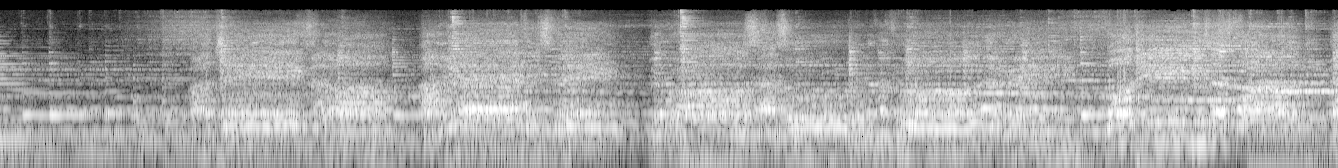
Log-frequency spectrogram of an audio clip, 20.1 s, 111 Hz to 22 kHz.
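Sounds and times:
band accompanying: 0.0 - 20.0
congregation singing: 2.1 - 20.0.

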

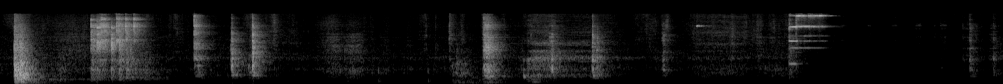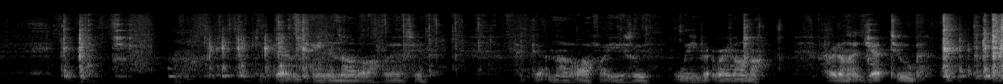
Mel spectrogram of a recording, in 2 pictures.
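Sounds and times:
sharp metallic clink: 7.9 - 8.5.

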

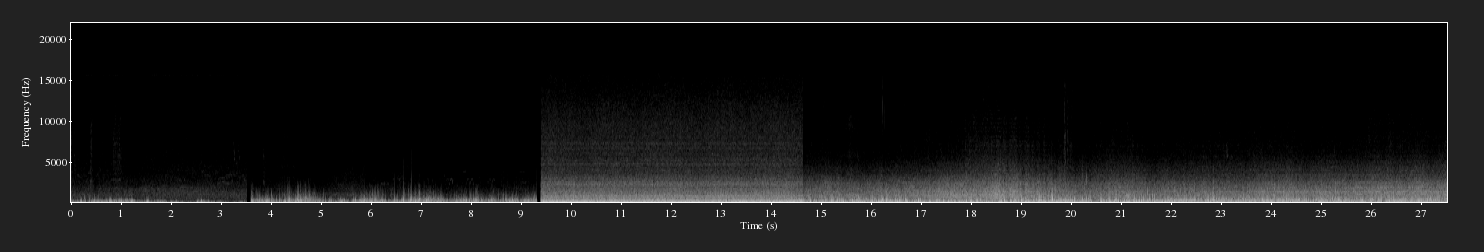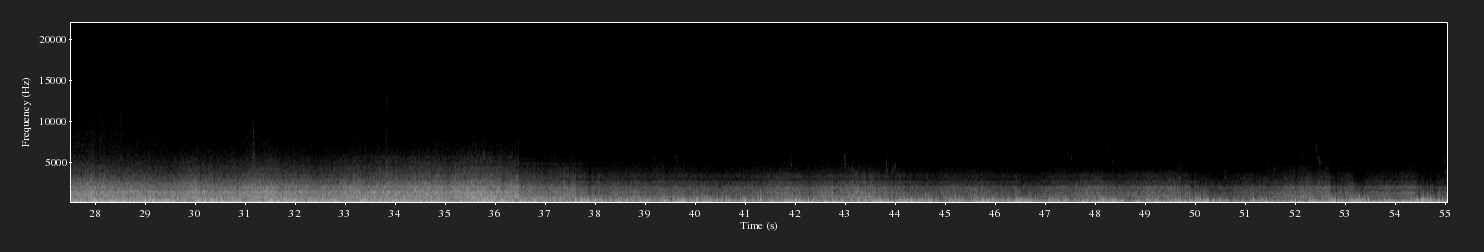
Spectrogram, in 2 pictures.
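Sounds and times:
wind noise on microphone: 0.0 - 55.0
boat churning through water: 9.4 - 14.7
ferry engines droning: 9.4 - 14.7
boat engine low hum: 9.4 - 55.0.

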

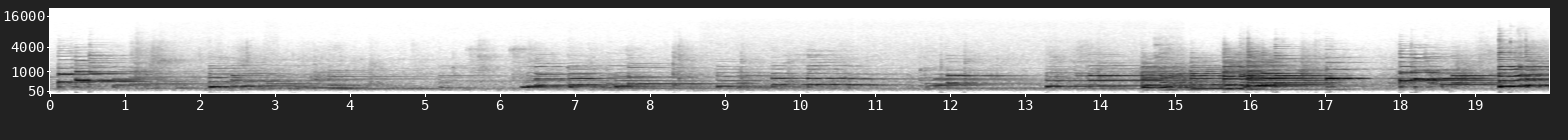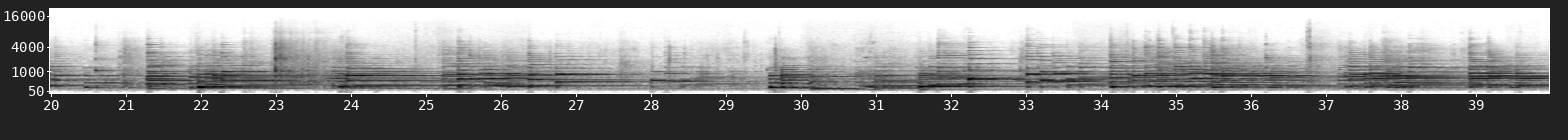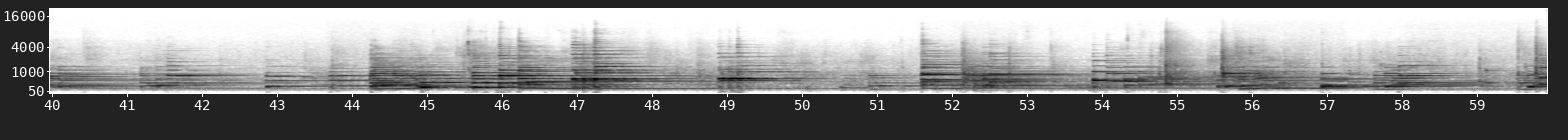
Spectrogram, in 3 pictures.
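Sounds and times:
fingerpicked classical guitar: 0.0 - 59.9.

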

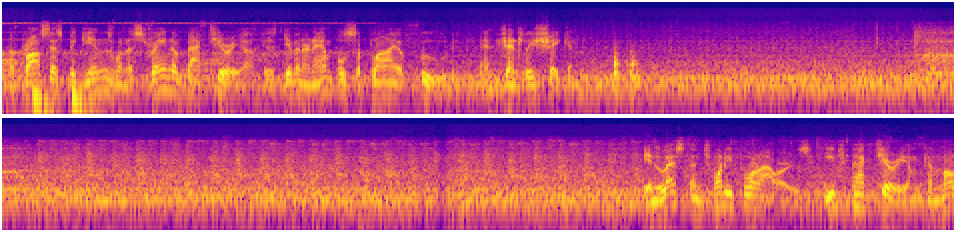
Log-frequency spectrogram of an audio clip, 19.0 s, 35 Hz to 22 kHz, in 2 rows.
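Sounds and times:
laboratory shaker humming and rattling: 0.0 - 19.0.

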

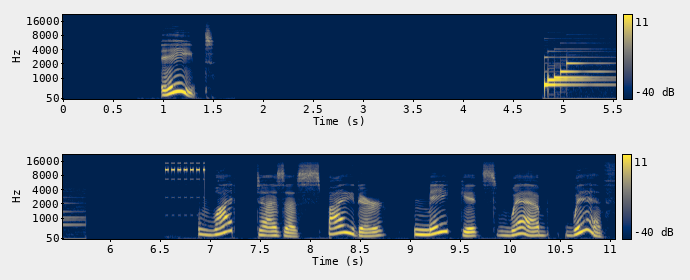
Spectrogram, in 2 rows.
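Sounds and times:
bright electronic chime: 6.6 - 7.0
short high electronic ticks: 6.6 - 7.0.

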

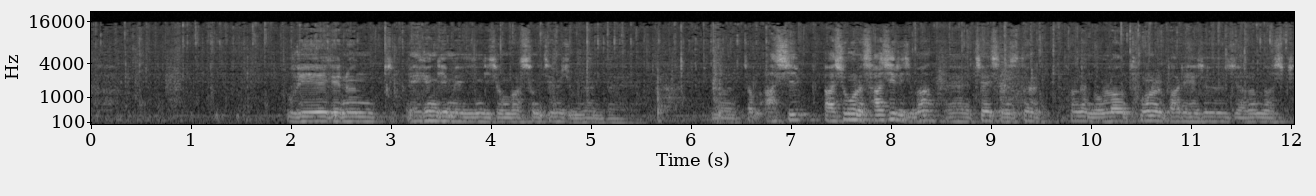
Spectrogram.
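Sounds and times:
faint clicks: 0.0 - 12.0.

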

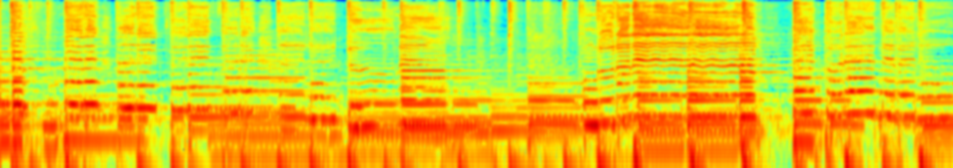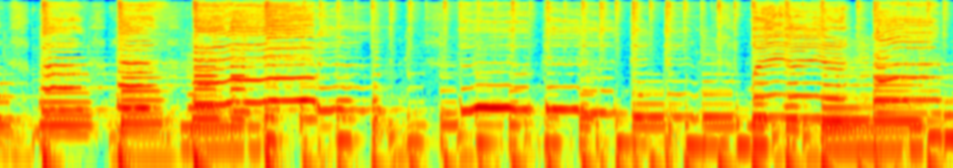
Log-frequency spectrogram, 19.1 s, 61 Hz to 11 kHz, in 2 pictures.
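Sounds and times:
man's wordless singing: 0.0 - 4.8, 5.8 - 19.0
jazz guitar: 0.0 - 19.0.

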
